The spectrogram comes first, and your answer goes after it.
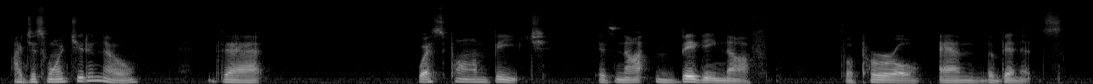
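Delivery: ordinary delivery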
